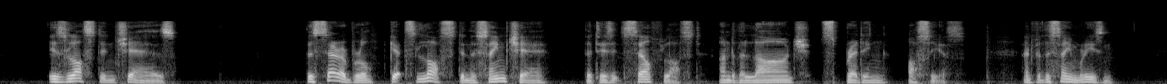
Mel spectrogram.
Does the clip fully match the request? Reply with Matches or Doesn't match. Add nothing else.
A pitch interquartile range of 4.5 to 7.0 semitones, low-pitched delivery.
Matches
